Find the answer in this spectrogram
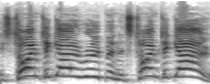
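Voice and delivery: high-pitched, stadium-style scream.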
